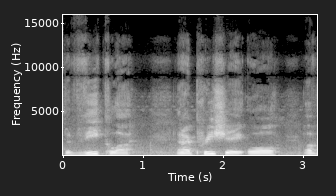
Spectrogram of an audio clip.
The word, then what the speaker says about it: Vicla: Someone told me it's pronounced Vicla, and I appreciate all of the comments.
